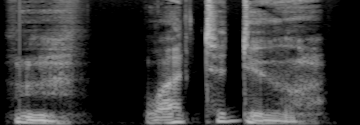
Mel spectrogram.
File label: thinking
